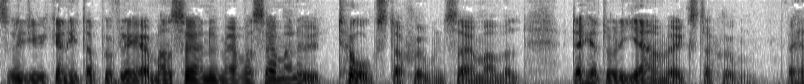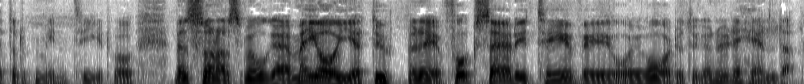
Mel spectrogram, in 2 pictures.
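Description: A male co-host with a creaky, mid-pitched voice in casual conversation. He rambles and doubles back, often leaving a thought half finished. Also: lively intonation, no echo. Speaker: podcast co-host.

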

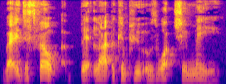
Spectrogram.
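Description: A middle-aged woman tells a personal story in a relaxed conversation, candid and plain-spoken. Her voice is gravelly and a little husky, and she keeps checking in with "do you know what I mean?". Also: very deep voice, fairly quick. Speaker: guest, author.

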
